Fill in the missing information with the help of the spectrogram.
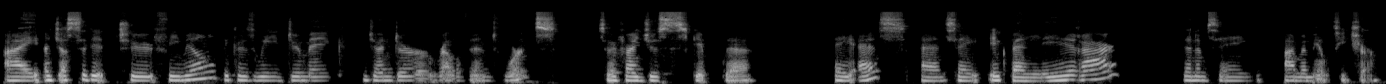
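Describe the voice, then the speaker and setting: Slow, gravelly-voiced woman teaching. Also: lowish voice, flat delivery, a little mellow, no room sound, low-quality recording. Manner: slow, patient, explaining pronunciation. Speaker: language teacher. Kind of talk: online language lesson.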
